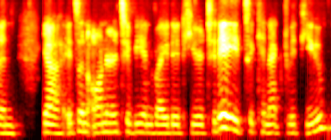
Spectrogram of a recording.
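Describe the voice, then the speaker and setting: On a very clean recording with a silent background, a woman speaks at a moderate pace in a medium pitch with fairly even intonation. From Afghanistan (Herat), raised partly in Iran and Canada. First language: Dari. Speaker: community advocate, guest speaker. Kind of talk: talk to an audience.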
